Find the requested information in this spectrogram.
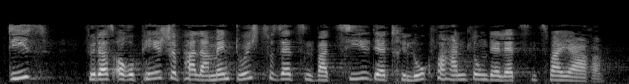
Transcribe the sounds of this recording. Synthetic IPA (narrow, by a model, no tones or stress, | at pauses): d̥iːs | fyːɐɾdasʔɔʏʁopʰɛːɪʃəpʰaɐlamɛnt̚d̥ʊɐçt͡suzɛt͡sn̩vaːɐt͡siːldeːɐtʁ̥iloːkfɛɐɦandlʊŋəndeːɐlɛt͡stn̩t͡sv̥aɪjaːʁə̰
